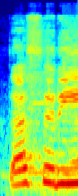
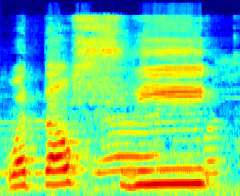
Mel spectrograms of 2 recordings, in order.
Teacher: صاد کی سیٹی نمایاں کریں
